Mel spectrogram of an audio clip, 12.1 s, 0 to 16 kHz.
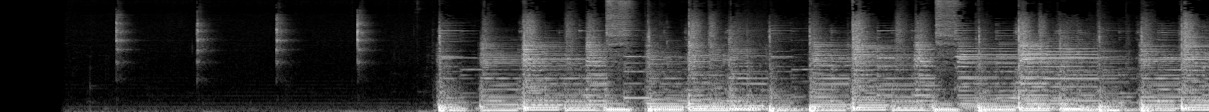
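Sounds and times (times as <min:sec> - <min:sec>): faint amplifier hum: 0:00.6 - 0:12.0
drumsticks clicking together: 0:00.9 - 0:04.3.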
